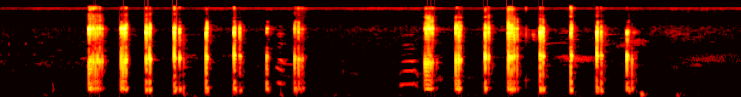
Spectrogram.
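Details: Grey francolin, the desi teetar, giving two bursts of rapid, harsh, cackling pulses, about six to eight per second, each burst lasting roughly a second and separated by a short pause.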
